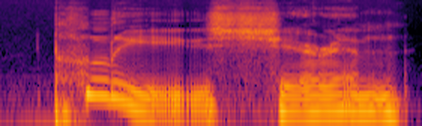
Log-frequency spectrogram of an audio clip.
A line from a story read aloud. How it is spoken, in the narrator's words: growled Atten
